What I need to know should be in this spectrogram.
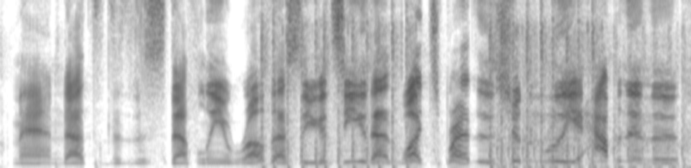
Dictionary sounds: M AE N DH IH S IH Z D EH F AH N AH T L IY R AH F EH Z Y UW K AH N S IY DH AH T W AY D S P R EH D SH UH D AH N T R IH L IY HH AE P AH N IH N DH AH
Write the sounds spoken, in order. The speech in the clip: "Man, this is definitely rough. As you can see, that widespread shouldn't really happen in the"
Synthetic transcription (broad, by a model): M AE N DH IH S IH S D EH F AH N AH T L IY R AH F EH S Y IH K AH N S IY DH AH T W AY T S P R EH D SH UH D N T R IH L IY HH AE P AH N IH N DH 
